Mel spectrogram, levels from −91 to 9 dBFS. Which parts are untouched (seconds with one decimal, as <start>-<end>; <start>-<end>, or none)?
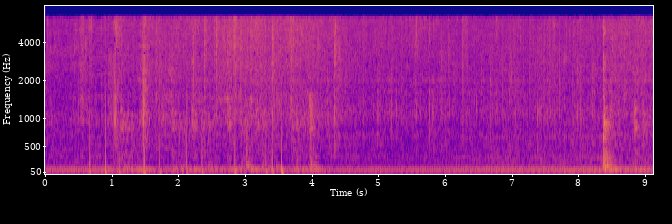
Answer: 0.0-5.9; 7.9-9.1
